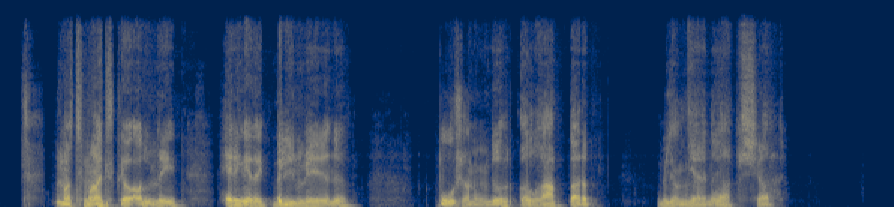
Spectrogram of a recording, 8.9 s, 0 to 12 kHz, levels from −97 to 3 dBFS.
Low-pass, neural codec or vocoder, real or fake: 10.8 kHz; codec, 24 kHz, 1.5 kbps, HILCodec; fake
